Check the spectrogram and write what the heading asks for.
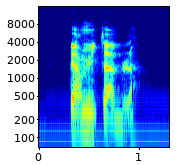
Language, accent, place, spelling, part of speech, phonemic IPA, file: French, France, Lyon, permutable, adjective, /pɛʁ.my.tabl/, LL-Q150 (fra)-permutable.wav
- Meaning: permutable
